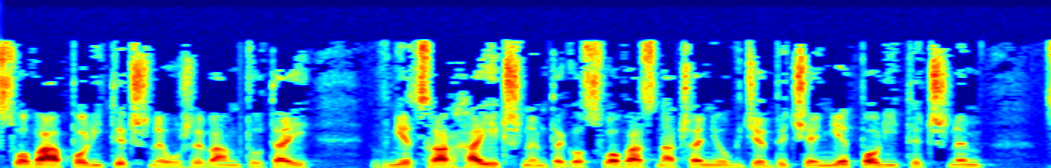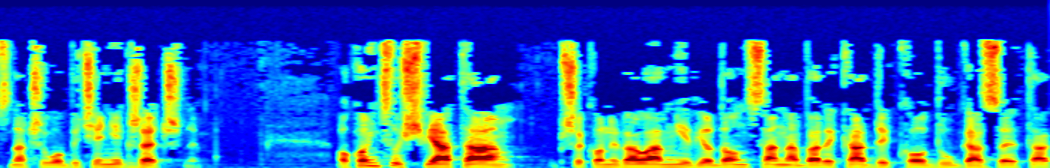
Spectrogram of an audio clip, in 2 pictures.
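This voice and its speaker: A man with a mid-range, slightly mellow voice, a political commentator, delivers scripted satirical commentary. He speaks directly to his listeners in a sarcastic, mock-solemn manner.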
